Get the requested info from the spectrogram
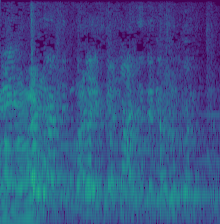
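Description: Speech only: several people's voices chattering inside a rock-cut cave.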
